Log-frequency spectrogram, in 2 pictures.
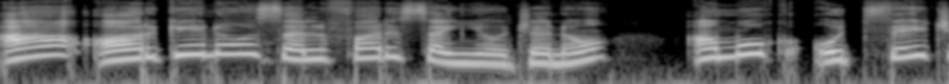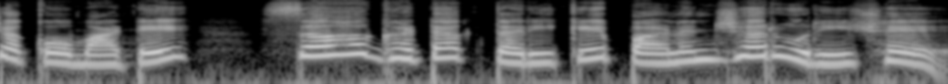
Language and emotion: Gujarati, neutral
